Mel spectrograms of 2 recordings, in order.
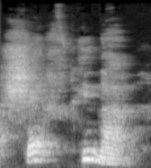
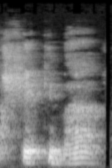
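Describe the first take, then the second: First: The middle consonant is a raspy aspirated breath. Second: The middle consonant is a plain hard k. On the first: This is the original Hebrew form. The speaker calls it right. "a pronúncia certa era, era Shekhinah, é um R aspirado" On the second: This is the common Portuguese-style form. The speaker calls it wrong. "a gente pode considerar até portuguesado"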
